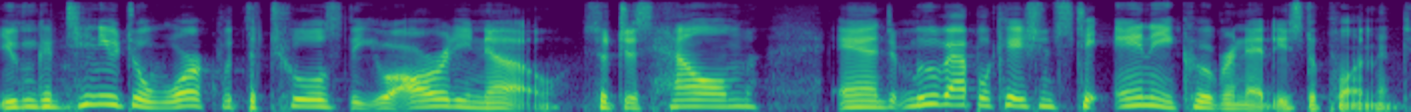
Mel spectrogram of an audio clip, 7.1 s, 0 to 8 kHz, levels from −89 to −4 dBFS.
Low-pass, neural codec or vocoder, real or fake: 7.2 kHz; codec, 44.1 kHz, 7.8 kbps, Pupu-Codec; fake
